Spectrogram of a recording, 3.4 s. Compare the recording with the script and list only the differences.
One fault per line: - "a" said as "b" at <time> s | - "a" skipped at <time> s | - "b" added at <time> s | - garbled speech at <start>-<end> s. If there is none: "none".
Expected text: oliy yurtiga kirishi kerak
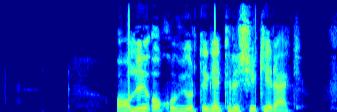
- "o‘quv" added at 1.6 s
